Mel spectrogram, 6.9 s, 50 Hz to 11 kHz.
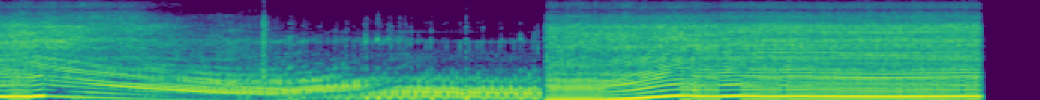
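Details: Restored old Stihl 026 two-stroke chainsaw after carburetor cleaning, rough-cutting thick-barked firewood with a pretty dull chain: screams at high revs, bogs under cutting load and picks back up cleanly each time; strong, healthy saw despite dull chain.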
